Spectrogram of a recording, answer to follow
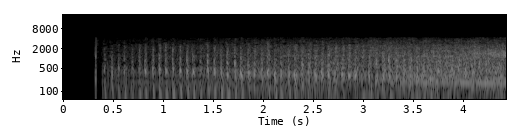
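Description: An engine running with a rapid, even pulsing of about ten beats a second, starting abruptly with a click.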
